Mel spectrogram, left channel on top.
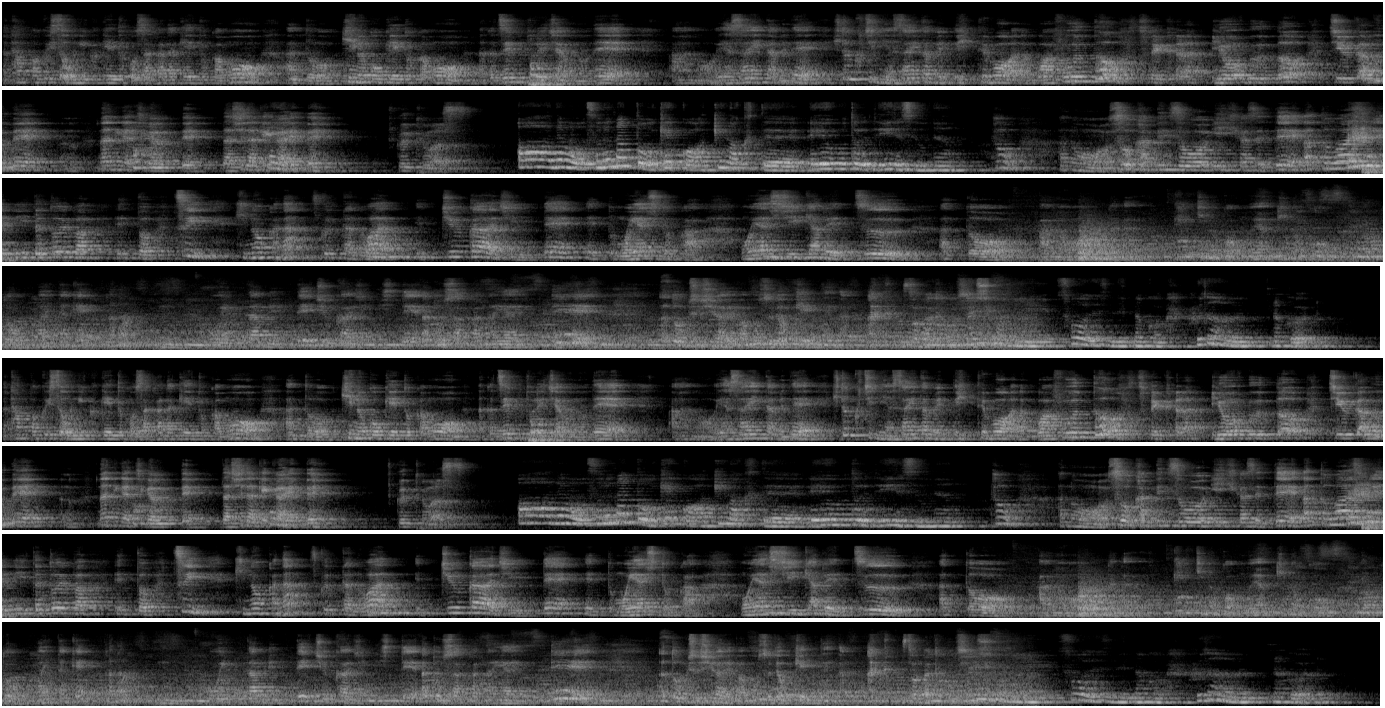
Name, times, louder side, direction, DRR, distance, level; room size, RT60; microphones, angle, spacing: voice 1, 0.0-14.1 14.4-17.1 17.8-18.4 23.7-30.6 30.8-31.5 32.0-37.6 38.0-39.0 39.3-40.9 41.2-42.7 43.0-46.6 46.9-51.4, right 1 dB, 65° right, -2 dB, 0.9 m, -30 dB
voice 2, 2.9-3.3 5.3-5.6 10.7-10.8 13.6-13.8 15.1-15.5 16.5-16.7 19.0-23.4 27.3-27.6 28.0-28.1 31.2-31.8 35.2-35.7 43.0-43.6 47.9-48.3 50.6-54.6, left 2 dB, 30° left, 0 dB, 0.4 m, -28 dB
sound 1, 37.5-51.7, equal, 50° right, 1.2 m, -33 dB
5.3 x 2.2 x 2.8 m, 1.3 s
head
